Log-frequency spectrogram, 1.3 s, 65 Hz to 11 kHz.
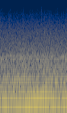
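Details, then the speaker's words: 2002 Nissan Xterra V6, 4.90 gears, after repair, driving in rain: smooth, deep, even engine drone pulling steadily under throttle, no misses or knocks; running well. "Yeah, it's running good though. Can you get into it a little bit? Oh yeah, can you hear that power?"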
